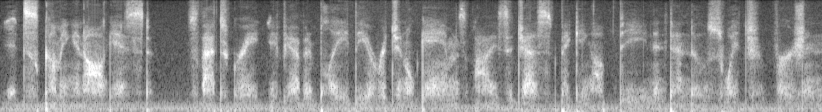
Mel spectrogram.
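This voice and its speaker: A host whispering a gaming news recap in ASMR style, softly and without hurry, close to the microphone. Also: low-quality recording. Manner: soft, unhurried whispering.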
